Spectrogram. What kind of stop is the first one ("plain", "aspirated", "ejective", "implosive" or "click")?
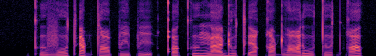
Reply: ejective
